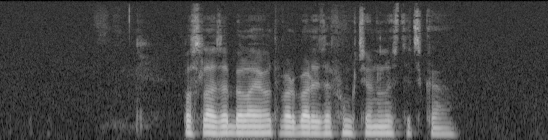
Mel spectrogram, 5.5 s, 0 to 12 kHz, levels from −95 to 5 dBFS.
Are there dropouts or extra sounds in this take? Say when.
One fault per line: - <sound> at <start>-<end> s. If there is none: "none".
none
